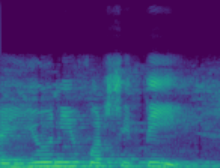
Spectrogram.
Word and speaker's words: university: Kenapa dia Kayak di sini cara bacanya university.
